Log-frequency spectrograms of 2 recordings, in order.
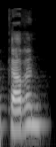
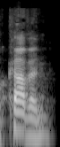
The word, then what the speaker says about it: coven: yeah did I say it right that time coven yes you said it right I'm so proud of you for learning English I used to pronounce it koven and he would make fun of me so coven um that was her favorite part of the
